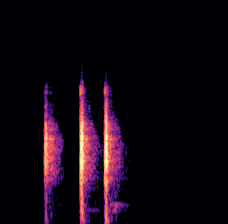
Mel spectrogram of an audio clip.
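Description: Three quick, sharp knocks on or against the speaker's microphone as he handles it while turning his volume up, the second knock the loudest. The audio is dead silent around them.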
